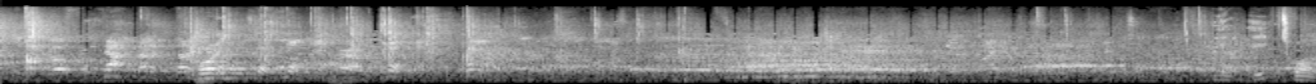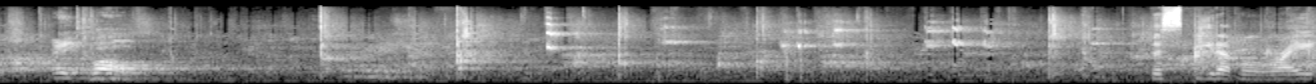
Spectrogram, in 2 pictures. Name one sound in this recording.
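Paddles strike a plastic ball with sharp pops.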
